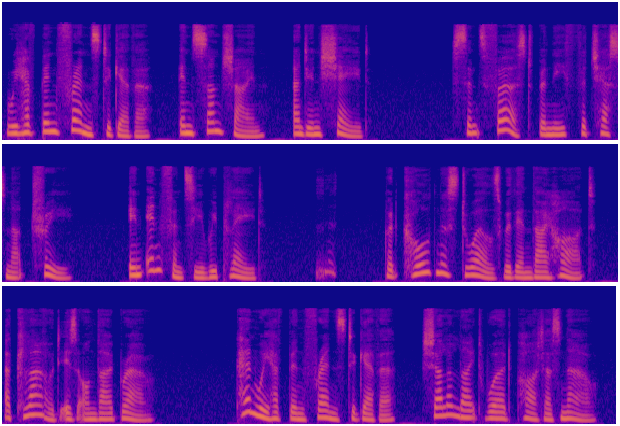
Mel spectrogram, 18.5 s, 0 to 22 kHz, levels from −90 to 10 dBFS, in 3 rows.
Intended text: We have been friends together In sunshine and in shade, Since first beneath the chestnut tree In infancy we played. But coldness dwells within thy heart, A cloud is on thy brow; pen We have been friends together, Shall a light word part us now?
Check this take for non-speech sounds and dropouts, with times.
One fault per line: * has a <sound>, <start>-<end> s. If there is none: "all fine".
* has a laugh, 9.3-9.5 s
